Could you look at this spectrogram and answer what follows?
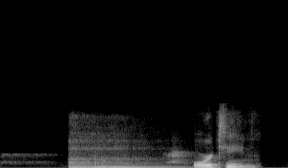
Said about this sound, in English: Sorry if you can hear my dog.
